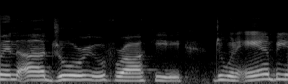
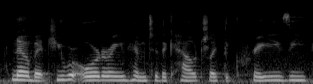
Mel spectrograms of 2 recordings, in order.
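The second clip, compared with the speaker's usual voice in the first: normal talking voice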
